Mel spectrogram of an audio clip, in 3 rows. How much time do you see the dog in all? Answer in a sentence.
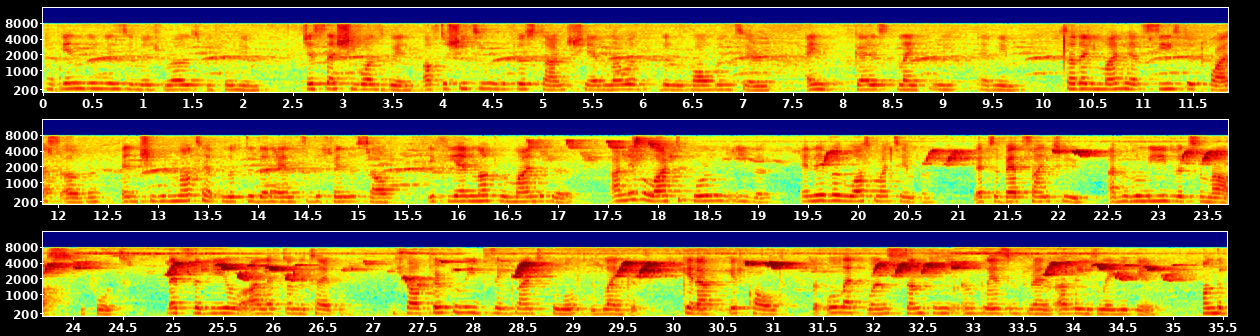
The dog can't be heard in this clip.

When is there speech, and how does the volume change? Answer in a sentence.
You can hear the speech from 0.0 to 35.5 s, at a steady volume.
